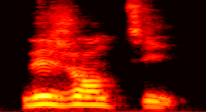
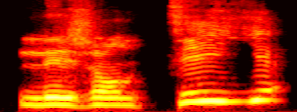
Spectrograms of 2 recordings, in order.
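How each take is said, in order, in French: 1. Le mot se termine par une voyelle, pas de son L. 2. Le mot se termine par un son L audible.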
